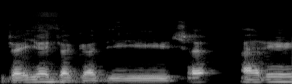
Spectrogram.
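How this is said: The phrase breaks before 'hare'. The speaker calls it right. "ஹரே தனி, ஜெகதீஷ தனி"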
